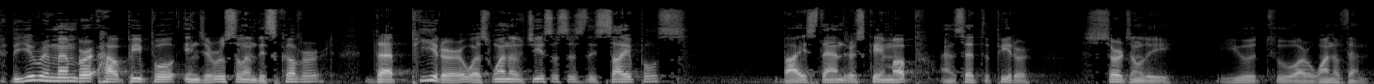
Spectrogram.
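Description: Slow, measured preacher. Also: male voice, on the low side, a bit bright. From Chile and Panama. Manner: measured, deliberate delivery with bilingual openings. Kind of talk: sermon at a worship conference. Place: indoor hall with a screen. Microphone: lectern mic, far camera.

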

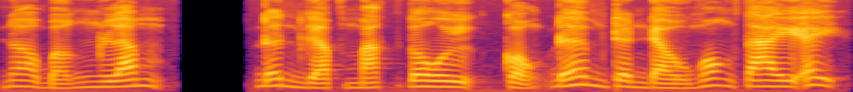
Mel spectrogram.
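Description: A man's voice: sits high, a little slow, dry recording, clean studio sound. A man voicing a frail old widowed father in a cartoon, rambling along in a wistful, nostalgic way. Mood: resigned. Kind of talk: cartoon voice acting.

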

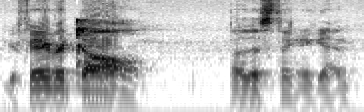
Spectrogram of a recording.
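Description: A man's voice: low-pitched, fairly quick, background noise. A young man with a sinus infection and sore throat, casually commenting on a game and reading its dialogue aloud. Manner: clears throat often, reads dialogue in a flat voice. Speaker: gaming YouTuber. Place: small dark room at home. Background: loud game music.

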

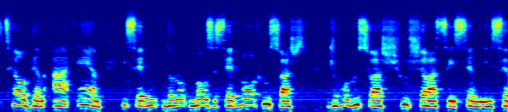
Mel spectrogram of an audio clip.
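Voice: medium pitch, dark tone, a little hiss or hum, poor audio. A preacher delivering an emphatic sermon, repeating phrases and asking rhetorical questions then answering them.

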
